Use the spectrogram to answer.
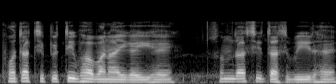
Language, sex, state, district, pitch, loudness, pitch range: Hindi, male, Bihar, Purnia, 125 Hz, -17 LUFS, 115-140 Hz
